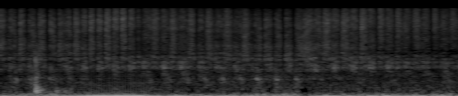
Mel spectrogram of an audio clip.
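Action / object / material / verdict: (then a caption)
scrape / sheet of drawing paper with charcoal on a wooden table / paper / none. Bare fingertips rub back and forth across a flat sheet of drawing paper covered in charcoal, lying on a wooden table, blending the charcoal. A steady, soft, dry rubbing hiss with loosely rhythmic strokes swells briefly in the middle and stays quiet throughout.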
